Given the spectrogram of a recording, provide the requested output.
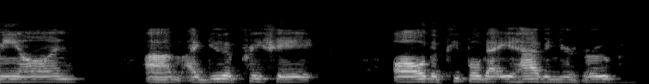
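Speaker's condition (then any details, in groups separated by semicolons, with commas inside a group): Cerebral palsy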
